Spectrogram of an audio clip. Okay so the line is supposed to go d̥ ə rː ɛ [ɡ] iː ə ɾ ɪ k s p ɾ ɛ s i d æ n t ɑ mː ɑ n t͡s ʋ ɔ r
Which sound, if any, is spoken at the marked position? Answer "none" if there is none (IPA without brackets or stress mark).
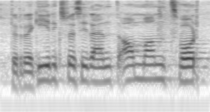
ɡ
